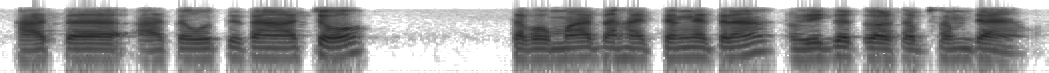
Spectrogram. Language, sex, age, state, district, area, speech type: Sindhi, male, 30-45, Gujarat, Junagadh, rural, conversation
